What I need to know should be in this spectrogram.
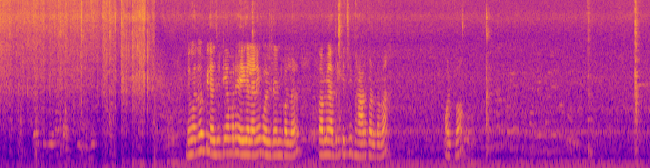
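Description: A metal spatula scrapes and stirs food in a metal pan.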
